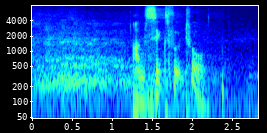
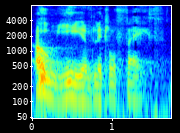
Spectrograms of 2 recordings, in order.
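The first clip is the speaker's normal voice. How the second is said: stern scolding read; 4 semitones lower than usual. Shown as a demonstration. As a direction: scold them gently but firmly. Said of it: "You could read this in a scolding tone".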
